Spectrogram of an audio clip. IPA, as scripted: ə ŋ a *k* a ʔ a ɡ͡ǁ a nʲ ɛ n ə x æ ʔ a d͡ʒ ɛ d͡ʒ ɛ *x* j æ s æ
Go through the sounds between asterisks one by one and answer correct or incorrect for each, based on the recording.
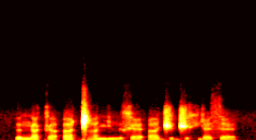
correct, correct

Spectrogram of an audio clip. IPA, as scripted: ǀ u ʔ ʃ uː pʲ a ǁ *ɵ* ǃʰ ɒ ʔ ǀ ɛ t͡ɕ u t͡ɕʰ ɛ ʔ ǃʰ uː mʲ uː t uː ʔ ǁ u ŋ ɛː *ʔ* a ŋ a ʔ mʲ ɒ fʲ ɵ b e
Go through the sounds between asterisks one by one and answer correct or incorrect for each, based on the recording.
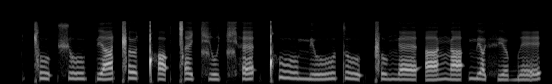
correct, correct

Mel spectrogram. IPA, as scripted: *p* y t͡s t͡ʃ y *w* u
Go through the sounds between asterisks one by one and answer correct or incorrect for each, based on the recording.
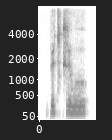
correct, correct

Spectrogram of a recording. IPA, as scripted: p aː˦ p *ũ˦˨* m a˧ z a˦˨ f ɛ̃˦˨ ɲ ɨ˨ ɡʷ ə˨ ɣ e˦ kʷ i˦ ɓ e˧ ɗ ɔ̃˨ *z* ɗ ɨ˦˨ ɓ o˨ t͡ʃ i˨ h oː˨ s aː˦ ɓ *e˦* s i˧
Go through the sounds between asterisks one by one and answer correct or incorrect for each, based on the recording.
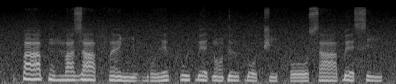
incorrect: ũ˨, incorrect: none, correct

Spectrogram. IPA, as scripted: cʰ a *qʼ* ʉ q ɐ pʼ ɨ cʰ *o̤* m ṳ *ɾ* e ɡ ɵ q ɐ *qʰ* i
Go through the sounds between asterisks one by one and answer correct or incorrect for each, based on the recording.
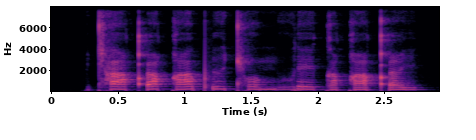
correct, incorrect: o, correct, incorrect: qʼ

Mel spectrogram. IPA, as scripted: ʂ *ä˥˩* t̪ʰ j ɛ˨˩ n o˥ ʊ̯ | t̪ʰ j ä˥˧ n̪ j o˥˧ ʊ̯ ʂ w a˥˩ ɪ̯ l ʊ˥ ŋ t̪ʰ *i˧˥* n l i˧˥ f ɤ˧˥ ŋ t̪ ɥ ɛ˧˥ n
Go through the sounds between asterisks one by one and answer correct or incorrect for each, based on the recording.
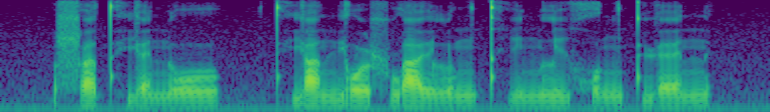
correct, correct

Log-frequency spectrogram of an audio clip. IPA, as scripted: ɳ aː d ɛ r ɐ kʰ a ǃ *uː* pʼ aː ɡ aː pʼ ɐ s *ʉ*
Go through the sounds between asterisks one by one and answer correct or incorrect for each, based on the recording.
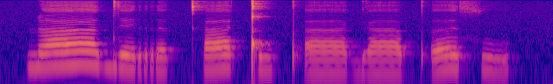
incorrect: u, incorrect: u

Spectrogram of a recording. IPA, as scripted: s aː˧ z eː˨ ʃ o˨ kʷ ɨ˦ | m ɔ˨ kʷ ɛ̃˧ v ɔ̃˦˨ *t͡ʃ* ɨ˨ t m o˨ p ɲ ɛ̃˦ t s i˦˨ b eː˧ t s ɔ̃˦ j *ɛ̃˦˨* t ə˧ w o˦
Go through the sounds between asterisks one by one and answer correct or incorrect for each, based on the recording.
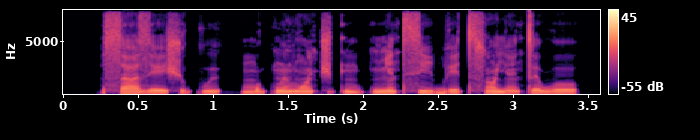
correct, incorrect: ɛ̃˨

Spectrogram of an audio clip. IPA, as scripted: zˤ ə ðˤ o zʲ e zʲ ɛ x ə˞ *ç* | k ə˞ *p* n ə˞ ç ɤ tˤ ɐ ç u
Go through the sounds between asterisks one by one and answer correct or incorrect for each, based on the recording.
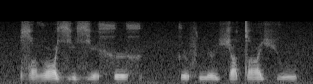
incorrect: x, incorrect: f

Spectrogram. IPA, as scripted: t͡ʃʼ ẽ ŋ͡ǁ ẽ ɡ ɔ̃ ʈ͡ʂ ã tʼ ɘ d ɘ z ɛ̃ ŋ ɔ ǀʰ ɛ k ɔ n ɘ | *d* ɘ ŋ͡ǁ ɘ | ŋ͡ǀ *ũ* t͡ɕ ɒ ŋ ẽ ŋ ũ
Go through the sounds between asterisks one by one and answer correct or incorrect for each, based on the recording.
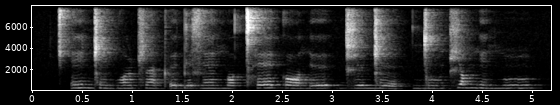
incorrect: d͡ʑ, correct

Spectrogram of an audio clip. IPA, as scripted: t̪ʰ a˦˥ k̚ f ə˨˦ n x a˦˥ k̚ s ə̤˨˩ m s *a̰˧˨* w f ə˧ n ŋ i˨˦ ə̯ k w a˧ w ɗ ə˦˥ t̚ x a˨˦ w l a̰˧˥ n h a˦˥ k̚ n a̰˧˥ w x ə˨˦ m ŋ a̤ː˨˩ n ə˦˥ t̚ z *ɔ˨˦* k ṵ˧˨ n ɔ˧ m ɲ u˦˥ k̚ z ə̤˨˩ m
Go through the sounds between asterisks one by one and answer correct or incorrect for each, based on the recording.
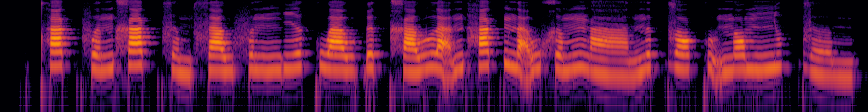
incorrect: a˧, correct

